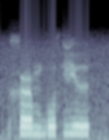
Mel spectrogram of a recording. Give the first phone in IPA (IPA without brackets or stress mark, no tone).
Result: x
